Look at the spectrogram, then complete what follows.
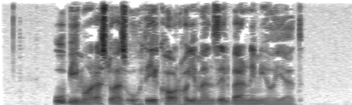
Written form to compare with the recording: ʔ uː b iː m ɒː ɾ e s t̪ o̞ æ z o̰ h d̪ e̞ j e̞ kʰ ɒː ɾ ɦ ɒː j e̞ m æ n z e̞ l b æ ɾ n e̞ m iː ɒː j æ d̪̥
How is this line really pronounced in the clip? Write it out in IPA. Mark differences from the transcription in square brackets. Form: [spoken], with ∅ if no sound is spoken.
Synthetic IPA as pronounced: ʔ uː b iː m ɒː ɾ [æ] s t̪ o̞ æ z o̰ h d̪ e̞ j e̞ kʰ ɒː ɾ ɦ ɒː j e̞ m æ n z e̞ l b æ ɾ n e̞ m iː ɒː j æ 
